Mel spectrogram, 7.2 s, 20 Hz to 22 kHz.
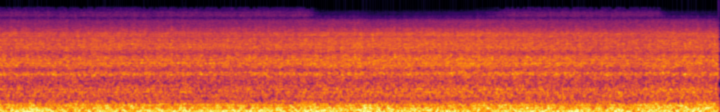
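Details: IHC/Blazer wrecker, previously no-start, after battery recharge and timing adjustment: steady low-rumbling V8 idle, even and unbroken with no misses or stumbles.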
